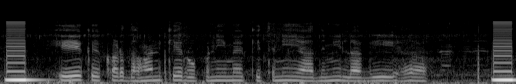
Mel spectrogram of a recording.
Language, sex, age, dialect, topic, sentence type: Bhojpuri, male, 31-35, Northern, agriculture, question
